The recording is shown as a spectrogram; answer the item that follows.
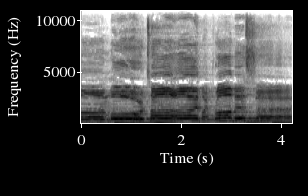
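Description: Male singer's pop vocal, held and sliding notes stretched across the line, over a backing track.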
